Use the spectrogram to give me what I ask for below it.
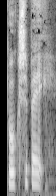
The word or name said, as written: buksebag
